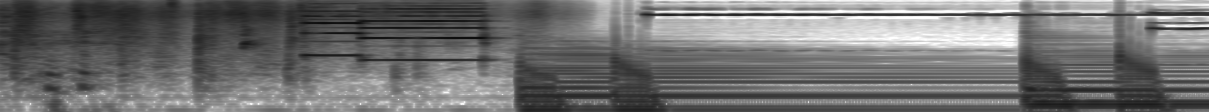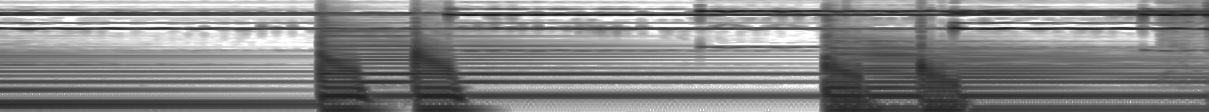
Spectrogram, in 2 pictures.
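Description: A doorbell rings with a loud, sustained electronic chime, repeating four times at steady intervals, each tone lingering and decaying, preceded by a brief busy flurry of rising beeps; no one speaks.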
